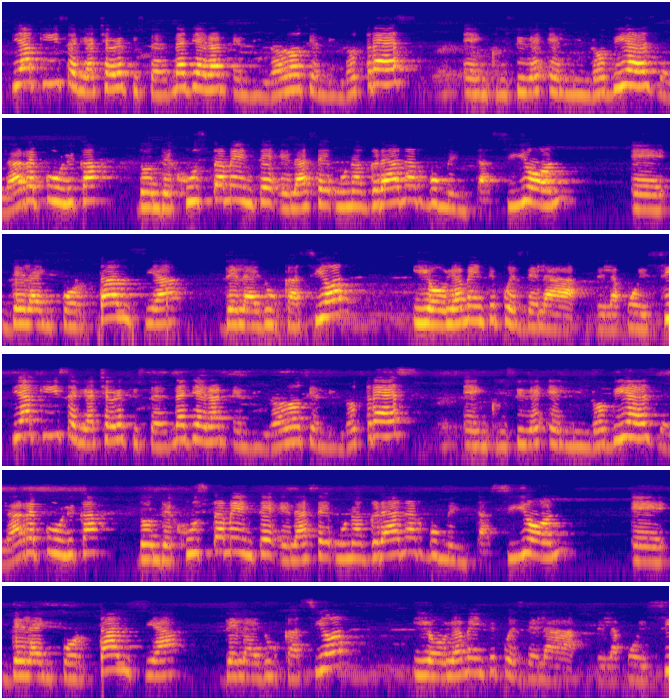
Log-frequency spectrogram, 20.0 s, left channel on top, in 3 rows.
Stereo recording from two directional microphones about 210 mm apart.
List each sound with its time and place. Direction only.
0.1 s a woman's voice: 5° left (ahead or behind)
17.4 s a woman's voice: 55° left (ahead or behind)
